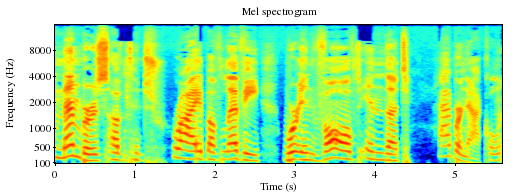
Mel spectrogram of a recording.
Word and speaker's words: Levi: to miss it now the tribe of levi which in hebrew is really pronounced levy okay the tribe of levy worse at up art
